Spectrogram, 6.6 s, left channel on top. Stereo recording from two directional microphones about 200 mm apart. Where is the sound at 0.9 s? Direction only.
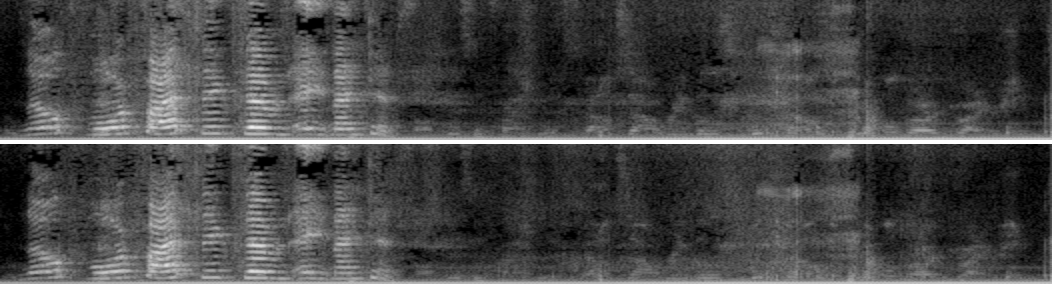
Centre (ahead or behind).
